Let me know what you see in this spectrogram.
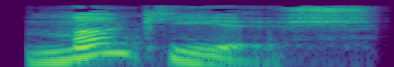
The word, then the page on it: monkeyish: British English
